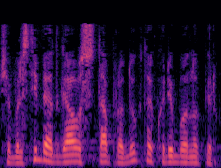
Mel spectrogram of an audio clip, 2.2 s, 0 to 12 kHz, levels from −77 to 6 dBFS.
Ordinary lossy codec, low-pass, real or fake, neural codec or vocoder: MP3, 32 kbps; 7.2 kHz; real; none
